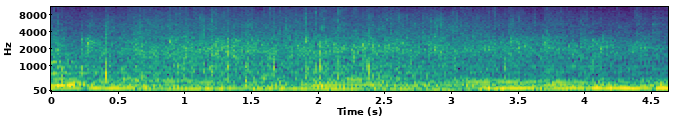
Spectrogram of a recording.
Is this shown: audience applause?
yes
